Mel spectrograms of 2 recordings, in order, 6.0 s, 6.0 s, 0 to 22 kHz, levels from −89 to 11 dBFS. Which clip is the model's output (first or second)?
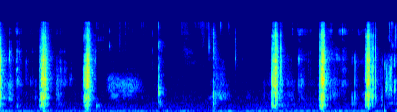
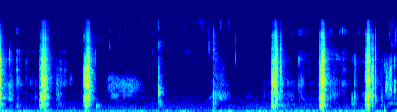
second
